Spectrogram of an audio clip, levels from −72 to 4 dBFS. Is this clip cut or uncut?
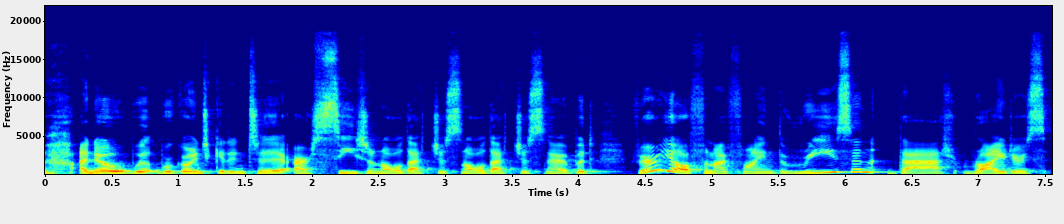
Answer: cut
